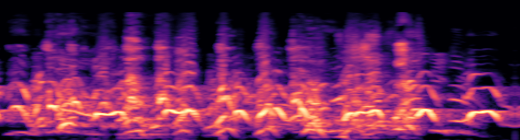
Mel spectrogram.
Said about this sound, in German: Es ist nämlich wie so ein Zoo und da vorne seht ihr zum Beispiel, ich mache den Vorhang auf, es ist nämlich ein Zaubershow in einer Zauberschule, ich mache den Vorhang auf und da seht ihr ganz viele Hunde. Hört ihr die Hunde auf?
